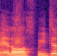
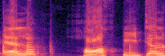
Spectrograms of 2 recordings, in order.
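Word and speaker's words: L'Hôpital: एल हॉस्पिटल, कुछ लोग हॉस्पिटल कहते हैं बेटा, कुछ लोग हॉस्पिटल रूल कहते हैं इसको। तो हॉस्पिटल या हॉस्पिटल दोनों एक ही चीज है। एस साइलेंट कहते हैं होता है, लेकिन ऐसा हुआ नहीं, एल हॉस्पिटल ही बोला जाता है बेसिकली।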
